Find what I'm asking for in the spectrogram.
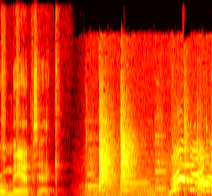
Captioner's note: Sunny clapping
